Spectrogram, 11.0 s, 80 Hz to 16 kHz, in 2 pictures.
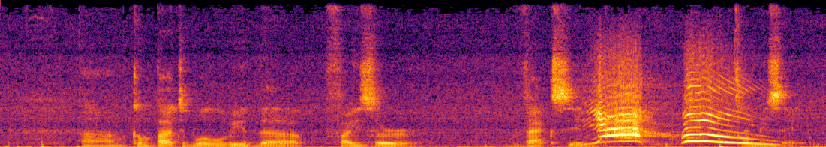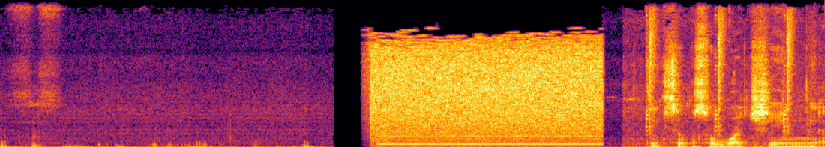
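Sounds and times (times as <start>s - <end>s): steady low hum tone: 0.0s - 7.8s
static hiss burst: 7.9s - 9.6s.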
